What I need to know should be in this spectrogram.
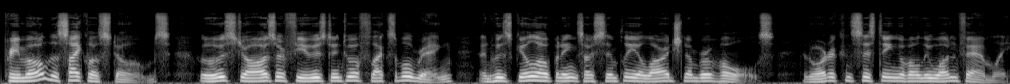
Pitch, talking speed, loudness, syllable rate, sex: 150 Hz, 170 wpm, -15 LUFS, 5.8 syllables/s, male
